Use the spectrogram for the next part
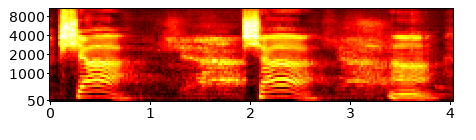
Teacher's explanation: Tengah lidah coba dikenakan ke langit-langit yang atas. Kemudian udaranya disebar karena dia memiliki sifat tafashi, menyebar suaranya.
